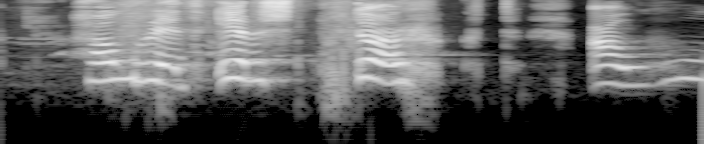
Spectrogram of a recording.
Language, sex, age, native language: Icelandic, female, 7, Icelandic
